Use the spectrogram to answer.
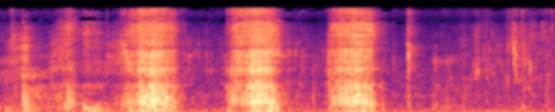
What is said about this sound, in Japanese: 豚骨ラーメンですね。よくある。で、トッピングにあれですね。例の。つぶしですね。まあ、かつぶし入れる前にちょっとじゃあ食べてみますね。あの、咀嚼音します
